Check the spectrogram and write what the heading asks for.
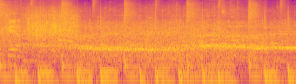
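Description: Background music with a steady beat, over stadium crowd noise from the match.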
